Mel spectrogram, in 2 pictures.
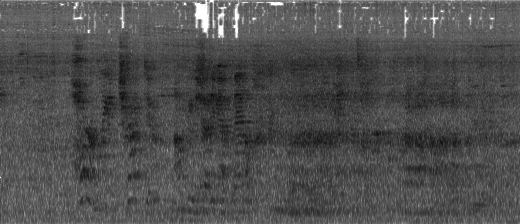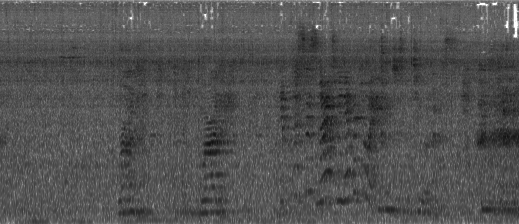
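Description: Water bubbles and splashes steadily from an aquarium filter outlet.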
